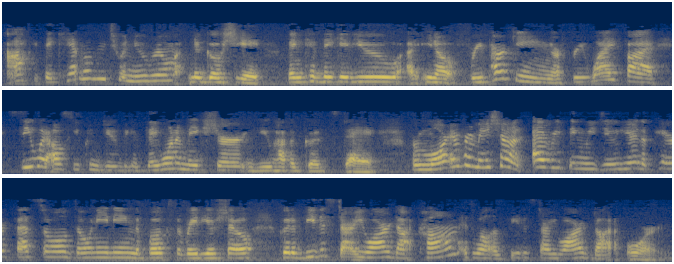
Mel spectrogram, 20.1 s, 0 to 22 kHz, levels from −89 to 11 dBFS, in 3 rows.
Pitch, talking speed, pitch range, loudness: 225 Hz, 190 wpm, 210-260 Hz, -16 LUFS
